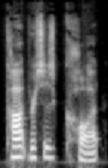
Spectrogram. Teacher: on the west coast those are typically merged um so again all that is is a choice of vowel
